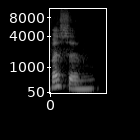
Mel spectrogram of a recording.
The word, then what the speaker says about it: Wesen: mythology of it all came to be now vessen or German meaning a being or sentient creature are subra of metahumans and are Sub sub type of dominant species endemic in many universes of mahara prime vessen is a collective term for creatures that Grims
